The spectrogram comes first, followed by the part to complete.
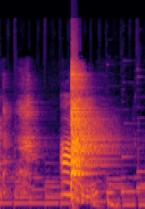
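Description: Metal satellite dish giving a single loud clang that rings on and fades over about a second.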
